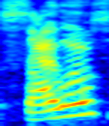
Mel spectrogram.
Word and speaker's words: Silos: with uh Ray Garrison otherwise known as a silos is that how you say it yes yes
